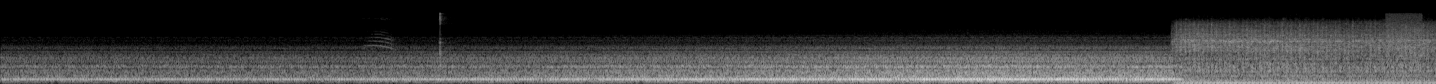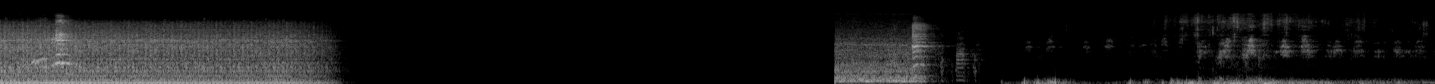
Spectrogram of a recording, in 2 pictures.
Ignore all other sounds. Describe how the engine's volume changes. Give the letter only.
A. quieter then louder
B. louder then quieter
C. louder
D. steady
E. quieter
B.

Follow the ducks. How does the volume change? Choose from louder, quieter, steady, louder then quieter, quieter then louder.
louder then quieter.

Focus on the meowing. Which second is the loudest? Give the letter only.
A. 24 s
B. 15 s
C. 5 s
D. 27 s
B.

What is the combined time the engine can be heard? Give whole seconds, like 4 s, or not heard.
18 s.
